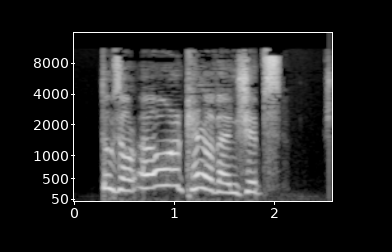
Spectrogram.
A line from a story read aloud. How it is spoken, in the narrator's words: she bellowed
